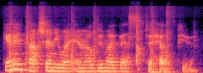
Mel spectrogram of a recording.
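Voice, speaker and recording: A woman's voice: fairly low pitch, normal speed, darkish tone, a little hiss or hum, low-quality recording. A woman, from Sweden and Australia, giving a chatty, rambling live tarot reading and laughing easily. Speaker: tarot reader.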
